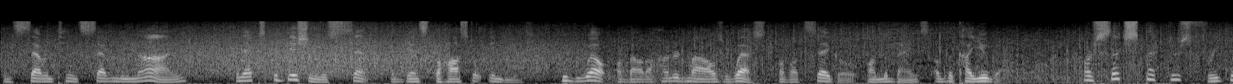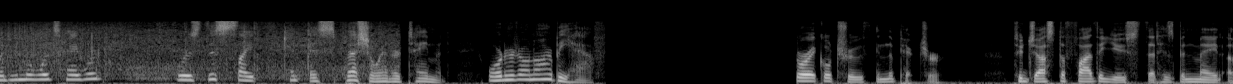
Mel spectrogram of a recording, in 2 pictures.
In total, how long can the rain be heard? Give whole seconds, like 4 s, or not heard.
16 s.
